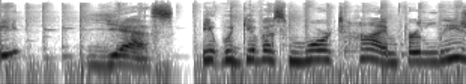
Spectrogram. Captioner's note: voiceover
